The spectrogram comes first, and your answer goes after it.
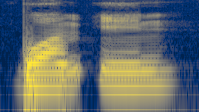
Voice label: "bwam in" kutu, Mpur

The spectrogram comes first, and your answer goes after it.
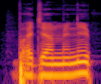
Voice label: "bajam minip" ipar laki-laki, Mpur

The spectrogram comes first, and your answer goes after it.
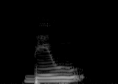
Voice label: "beu" dalam, Mpur

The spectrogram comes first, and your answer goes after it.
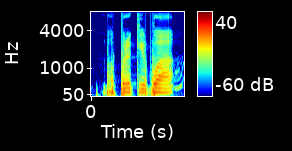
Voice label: "baprekkir bwa" telur kasuari, Mpur

